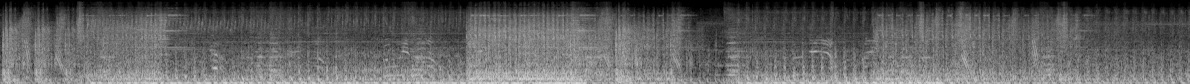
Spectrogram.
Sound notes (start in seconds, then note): 1.7 Korean; 6.8 Korean; 8.7 gunfire Continues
